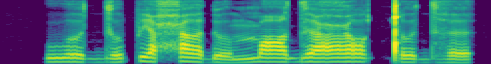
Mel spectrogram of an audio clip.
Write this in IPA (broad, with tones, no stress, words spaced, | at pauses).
wʊ˨ dʊ˨˦pɪ˦˨ħʌ˦˨ɗʊ˨ mɑ˦də˦ʕɔ˦ ǃʊ˦dʱə˦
